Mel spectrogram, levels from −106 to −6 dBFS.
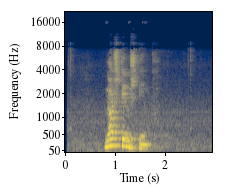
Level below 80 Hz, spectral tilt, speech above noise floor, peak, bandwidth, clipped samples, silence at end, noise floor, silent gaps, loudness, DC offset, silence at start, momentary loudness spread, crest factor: -50 dBFS; -7 dB/octave; 34 dB; -2 dBFS; 7.6 kHz; under 0.1%; 1.25 s; -49 dBFS; none; -17 LUFS; under 0.1%; 0.8 s; 14 LU; 18 dB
